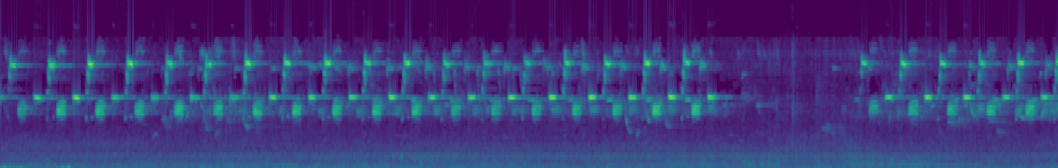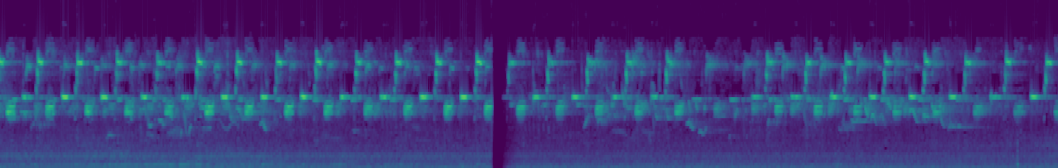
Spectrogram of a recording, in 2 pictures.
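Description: A songbird singing a fast, evenly repeated high chirp, about three notes a second. It breaks off about a third of the way in and starts again some two seconds later.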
